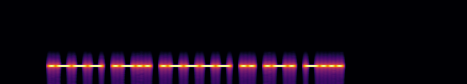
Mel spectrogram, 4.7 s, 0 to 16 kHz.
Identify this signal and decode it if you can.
Morse code, heard as a keyed tone, about 30 wpm, 700 Hz. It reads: JL1IRB
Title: Call Signs Repeated 3x - 30wpm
